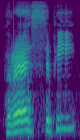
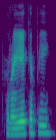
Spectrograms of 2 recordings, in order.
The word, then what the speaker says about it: praecipe: So these writs, how were they pronounced? Was a praecipe? Praecipe. Praecipe? This seems to be the pronunciation.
